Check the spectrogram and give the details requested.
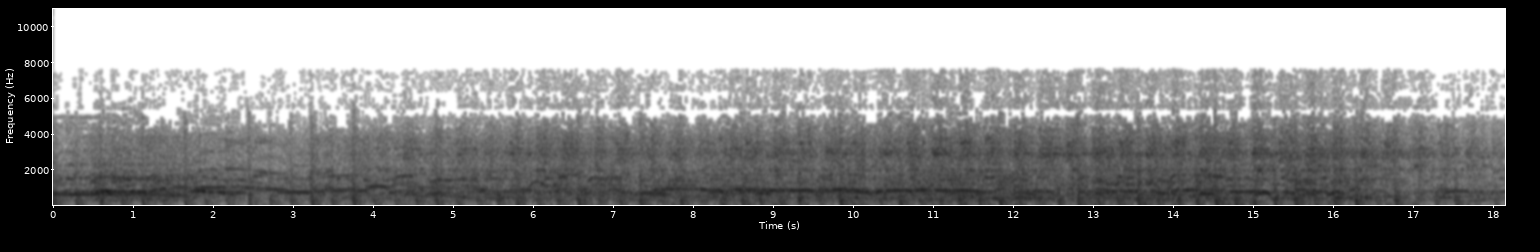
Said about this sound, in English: Tonto knew the plan of the savages. And while they danced and shouted, working themselves into a frenzy, he slipped away unnoticed and joined the masked man. Then, while the shouting and stamping was at its peak, a familiar cry rang out in the night.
